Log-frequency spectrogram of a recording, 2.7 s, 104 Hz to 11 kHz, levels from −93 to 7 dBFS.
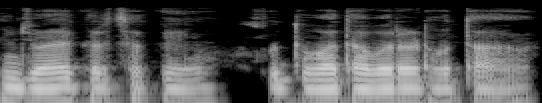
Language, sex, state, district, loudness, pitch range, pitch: Hindi, male, Uttar Pradesh, Gorakhpur, -19 LUFS, 100-105 Hz, 100 Hz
